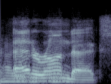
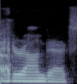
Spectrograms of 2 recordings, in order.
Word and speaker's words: Adirondacks: kind of really go into there I'm gonna mispronounce this but the Azure nod Dax I'm not really sure Adirondacks yeah Adirondacks yeah and there's kind of a permanent Frontier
